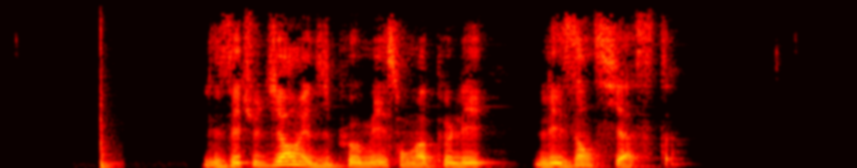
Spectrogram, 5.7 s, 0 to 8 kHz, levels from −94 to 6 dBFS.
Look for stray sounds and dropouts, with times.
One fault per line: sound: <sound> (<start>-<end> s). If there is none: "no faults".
sound: thud (0.7-0.8 s)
